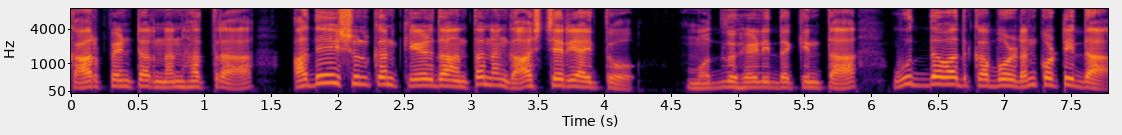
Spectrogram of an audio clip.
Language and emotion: Kannada, surprised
